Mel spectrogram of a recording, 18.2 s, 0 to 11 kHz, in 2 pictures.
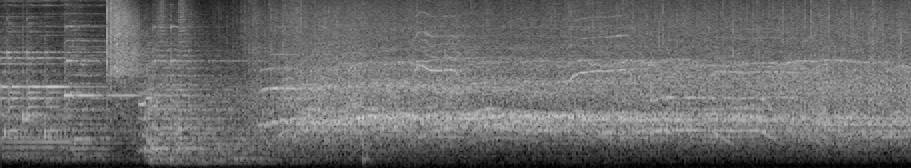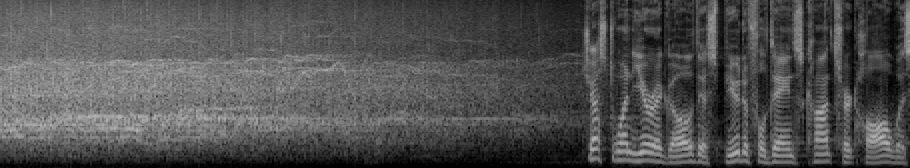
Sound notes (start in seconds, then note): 2.4 cheering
